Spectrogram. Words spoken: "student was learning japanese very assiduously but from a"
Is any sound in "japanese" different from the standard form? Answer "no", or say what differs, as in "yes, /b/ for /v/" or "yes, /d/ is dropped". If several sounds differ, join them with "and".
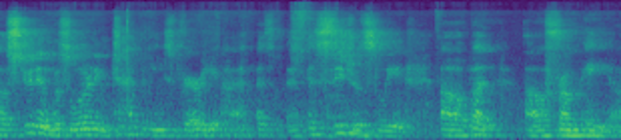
no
